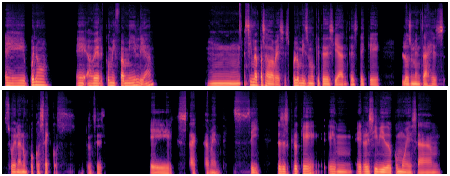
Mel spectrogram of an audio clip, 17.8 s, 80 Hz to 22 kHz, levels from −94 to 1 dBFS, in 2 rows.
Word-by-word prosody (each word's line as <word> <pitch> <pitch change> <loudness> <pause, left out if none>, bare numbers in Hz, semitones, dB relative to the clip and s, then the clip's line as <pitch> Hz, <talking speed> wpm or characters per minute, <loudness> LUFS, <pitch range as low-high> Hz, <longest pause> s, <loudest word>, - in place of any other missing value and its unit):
Eh, 115 -2 +1
bueno, 140 -1 +3 0.5
eh, 120 -1 0
a 115 - -1
ver, 115 -1 +3
con 120 - -1
mi 120 - +3
familia, 115 - +1 1.1
mm, 110 0 +2
sí 145 - -1
me 135 - +7
ha 130 - -2
pasado 120 -5 +4
a - - +5
veces, 95 -1 -3
por 125 - +2
lo 125 - +5
mismo 110 -1 +1
que 115 - -2
te 105 - +2
decía 95 -3 +3
antes, 90 -2 -4
de 105 -1 -2
que, 95 0 -3 0.4
los 100 +1 +1
mensajes 95 -1 0
suenan 100 -1 0
un 95 - +1
poco 95 - -6
secos, - - -7
entonces. - - -11 0.9
Exactamente, 90 0 -3
sí. 90 -1 -5 0.3
Entonces 110 -1 +1
creo 115 -1 -1
que, 115 0 0 0.2
em, 105 -1 -2
he 105 - 0
recibido 105 -2 +4
como 100 -2 +2
esa, 90 0 -3
105 Hz, 140 wpm, -25 LUFS, 95-115 Hz, 1.1 s, me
